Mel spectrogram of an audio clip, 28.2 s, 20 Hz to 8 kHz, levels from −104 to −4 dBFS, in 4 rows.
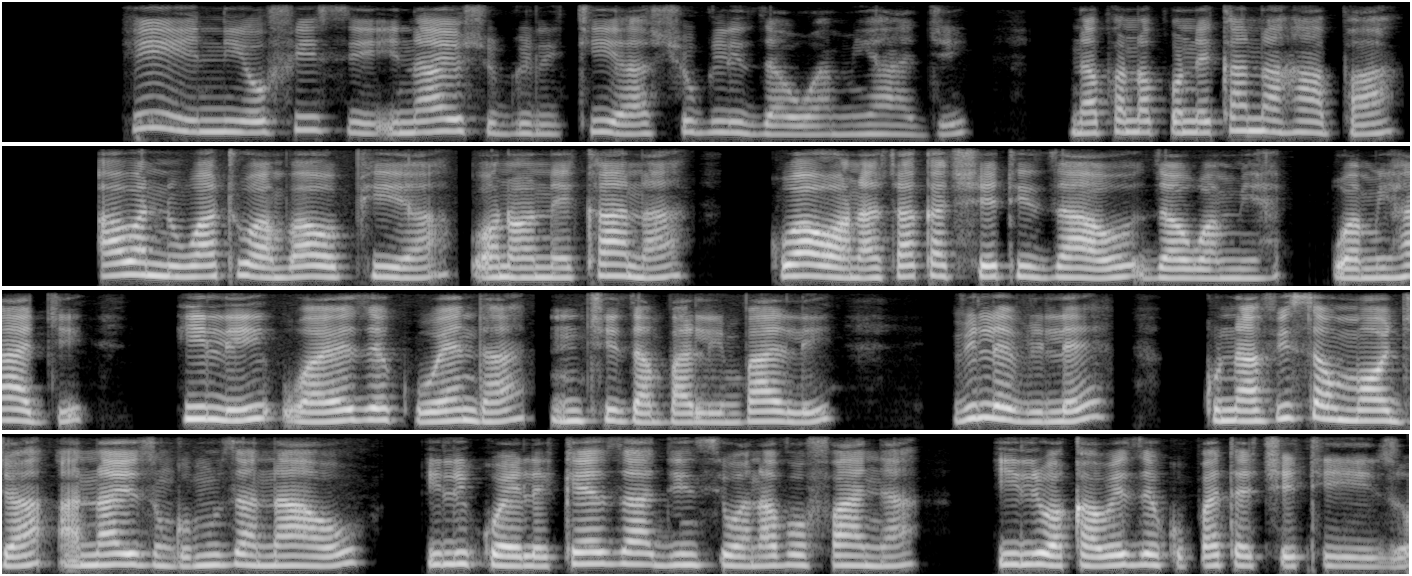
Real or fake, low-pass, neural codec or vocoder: real; 7.2 kHz; none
